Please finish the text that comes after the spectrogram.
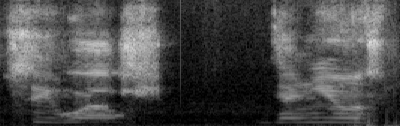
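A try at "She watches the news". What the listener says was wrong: Just be careful. Remember, acuérdate de hacer énfasis en la pronunciación de la S. Watches. Watches.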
